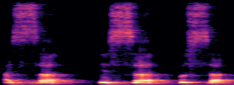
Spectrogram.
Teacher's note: सीढ़ी की आवाज़ भी है और हरफ मोटा भी है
